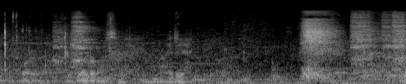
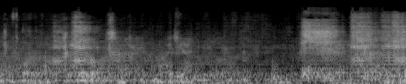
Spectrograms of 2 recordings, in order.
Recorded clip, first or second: first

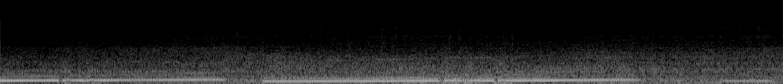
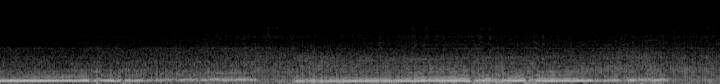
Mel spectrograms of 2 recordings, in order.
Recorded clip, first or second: first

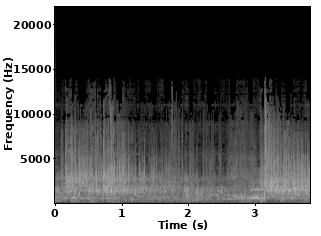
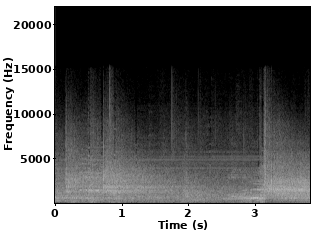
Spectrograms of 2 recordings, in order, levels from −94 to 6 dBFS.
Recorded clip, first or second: second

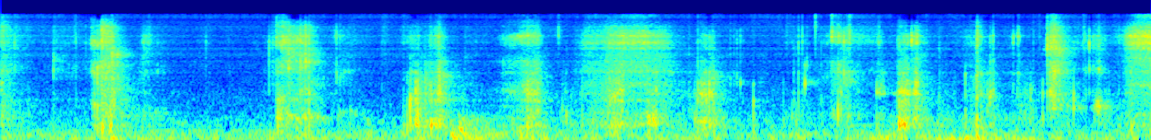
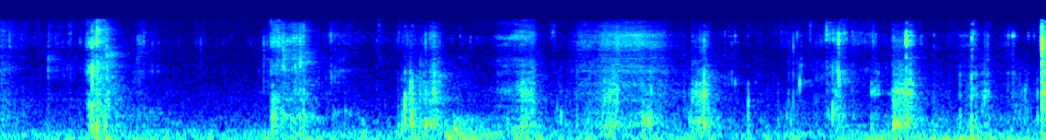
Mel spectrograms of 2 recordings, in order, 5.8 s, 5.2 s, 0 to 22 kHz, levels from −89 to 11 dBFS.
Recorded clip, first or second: second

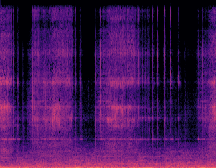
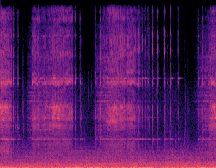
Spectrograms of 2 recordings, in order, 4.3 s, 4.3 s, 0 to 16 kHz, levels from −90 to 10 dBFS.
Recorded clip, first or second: second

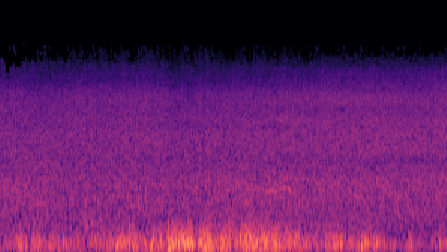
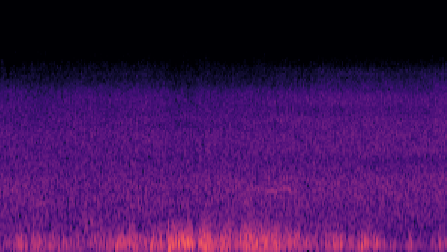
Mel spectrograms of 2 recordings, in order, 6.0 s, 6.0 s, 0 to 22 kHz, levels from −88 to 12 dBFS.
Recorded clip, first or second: second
